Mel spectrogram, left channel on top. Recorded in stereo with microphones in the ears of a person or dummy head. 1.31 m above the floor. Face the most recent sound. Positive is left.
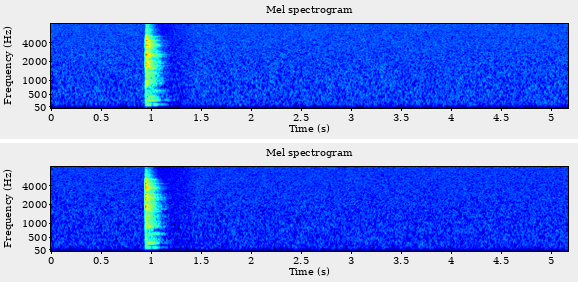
turn(degrees=-50)  # may be behind; listen again after turning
